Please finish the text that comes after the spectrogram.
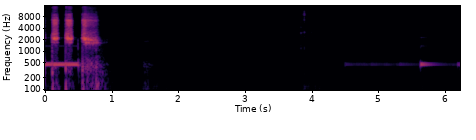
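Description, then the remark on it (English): A phone call being placed to a cousin: a burst of quick beeps and clicks, a short pause, then a soft clack and a steady, low electronic tone humming on until the end. “Make a phone call right now.”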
